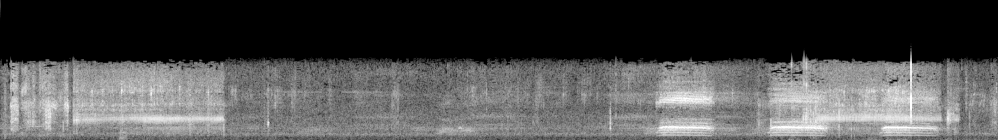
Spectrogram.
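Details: Crow defending its breeding grounds as spring and the mating season arrive: faint distant calling first, then three loud harsh caws spaced about a second apart near the end, over steady background hiss.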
